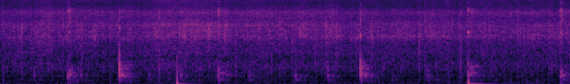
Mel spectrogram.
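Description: Onion, ginger-garlic paste and tomato sizzling in hot oil in a kadai, with a steady high hiss. A spatula stirs the paste, scraping and knocking sharply against the pan several times at uneven intervals.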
